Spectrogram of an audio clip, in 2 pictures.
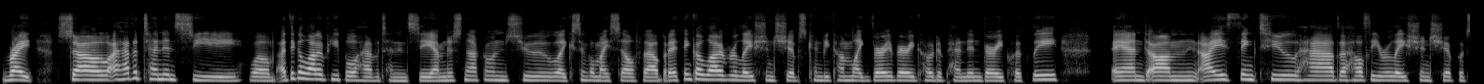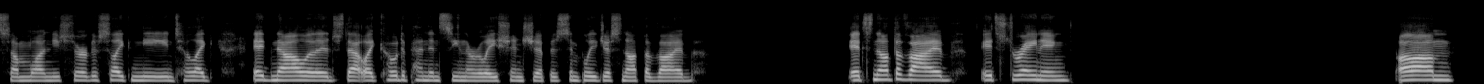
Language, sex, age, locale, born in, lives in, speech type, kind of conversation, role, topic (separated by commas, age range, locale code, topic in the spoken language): English, other, 18-19, en-US, United States, United States, conversation, podcast, guest, How do you recognize and build strong, supportive relationships in your life?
